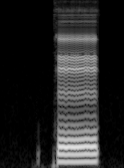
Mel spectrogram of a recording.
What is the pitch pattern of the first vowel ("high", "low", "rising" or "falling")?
high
